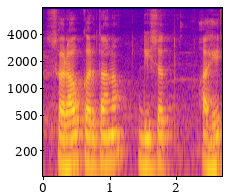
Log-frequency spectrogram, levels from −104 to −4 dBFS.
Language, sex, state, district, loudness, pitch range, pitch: Marathi, male, Maharashtra, Mumbai Suburban, -18 LUFS, 140-150 Hz, 145 Hz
